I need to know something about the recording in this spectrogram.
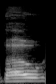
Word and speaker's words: Bow: for me please well my last name is actually pronounced Bo Not Bow but a lot of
